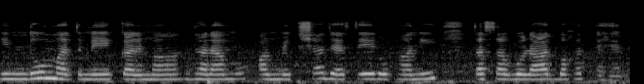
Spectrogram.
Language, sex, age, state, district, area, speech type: Urdu, female, 45-60, Delhi, South Delhi, urban, spontaneous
